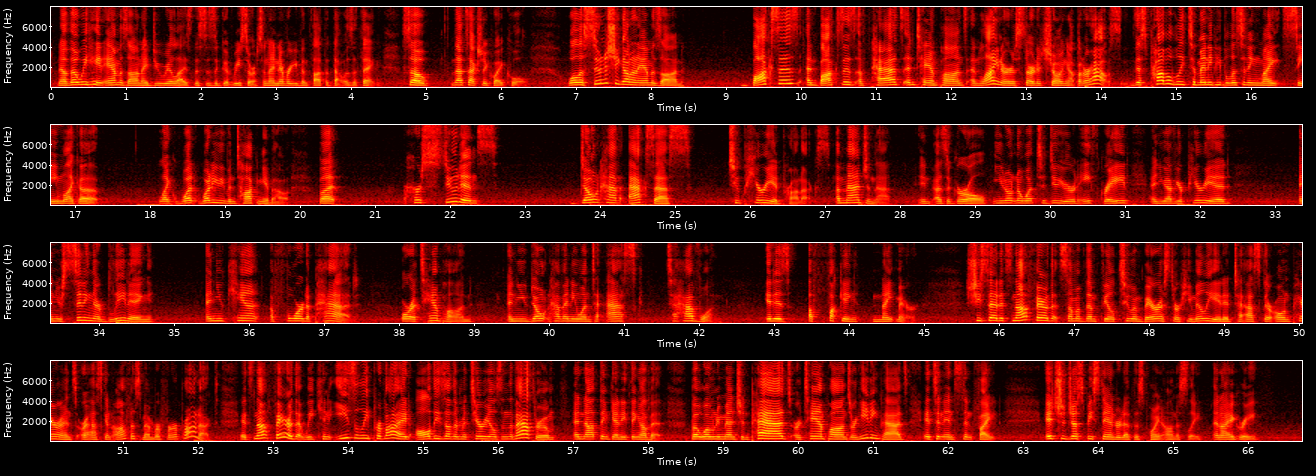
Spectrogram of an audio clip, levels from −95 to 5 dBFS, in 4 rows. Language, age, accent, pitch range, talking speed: English, 30-49, American, 180-235 Hz, 180 wpm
